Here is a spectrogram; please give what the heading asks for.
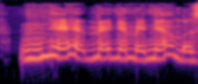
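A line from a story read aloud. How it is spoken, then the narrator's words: Laughing. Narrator (Bulgarian): засмя се той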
